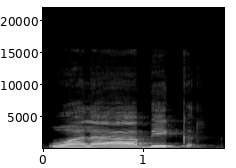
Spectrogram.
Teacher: রটা হালকা উচ্চারণ করব, কাপটা পরিপূর্ণ উচ্চারণ করব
